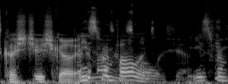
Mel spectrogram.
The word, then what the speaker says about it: Kosciuszko: Piotr, how do you pronounce Kosciuszko? It's Kosciuszko. It's Kosciuszko.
